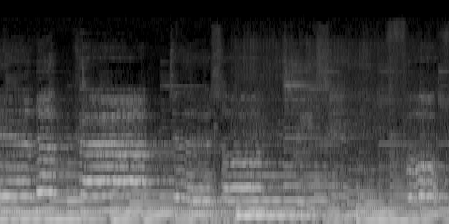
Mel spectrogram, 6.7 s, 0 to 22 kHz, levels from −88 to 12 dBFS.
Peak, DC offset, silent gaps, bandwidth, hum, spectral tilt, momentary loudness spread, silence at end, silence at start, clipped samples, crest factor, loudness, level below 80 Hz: -4 dBFS; under 0.1%; none; 10 kHz; none; -9 dB/octave; 7 LU; 0 s; 0 s; under 0.1%; 14 dB; -19 LUFS; -46 dBFS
